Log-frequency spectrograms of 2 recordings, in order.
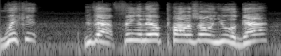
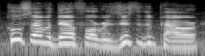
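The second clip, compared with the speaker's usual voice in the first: low, measured Bible reading; scripture reading; 4 semitones lower than usual. Acted. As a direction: read the verse with solemn weight. Reads scripture aloud.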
